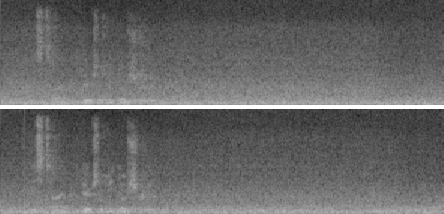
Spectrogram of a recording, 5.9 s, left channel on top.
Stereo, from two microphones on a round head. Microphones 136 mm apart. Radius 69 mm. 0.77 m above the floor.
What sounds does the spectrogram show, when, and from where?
0.4 s a man speaking: 30° right (ahead or behind), 9.5 m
